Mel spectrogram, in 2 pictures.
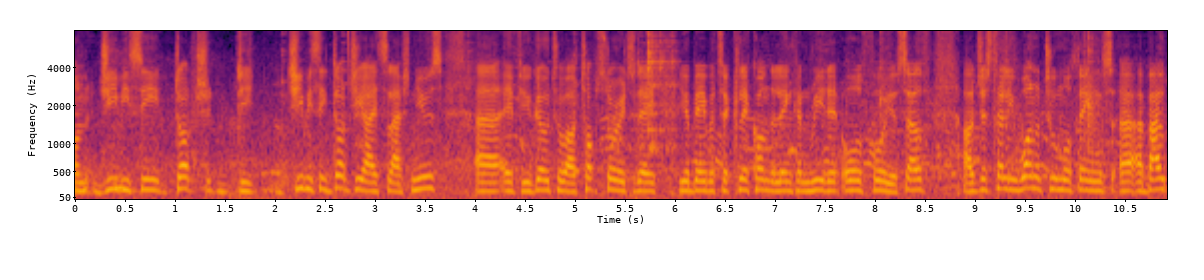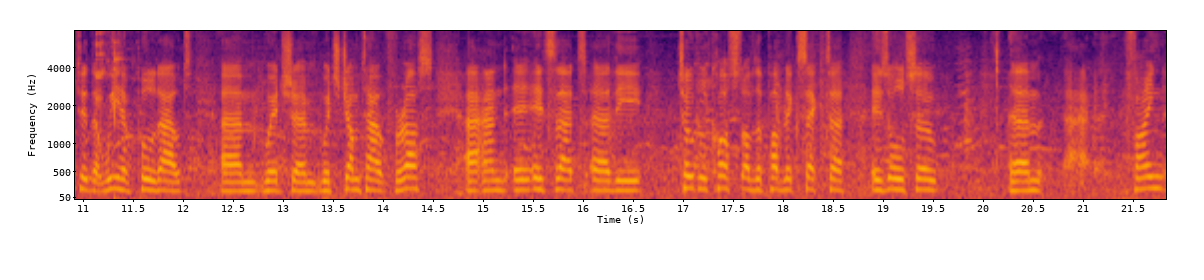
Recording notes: Gibraltar Today was in the heart of town, with a live broadcast from Little Rock Cafe in Casemates.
